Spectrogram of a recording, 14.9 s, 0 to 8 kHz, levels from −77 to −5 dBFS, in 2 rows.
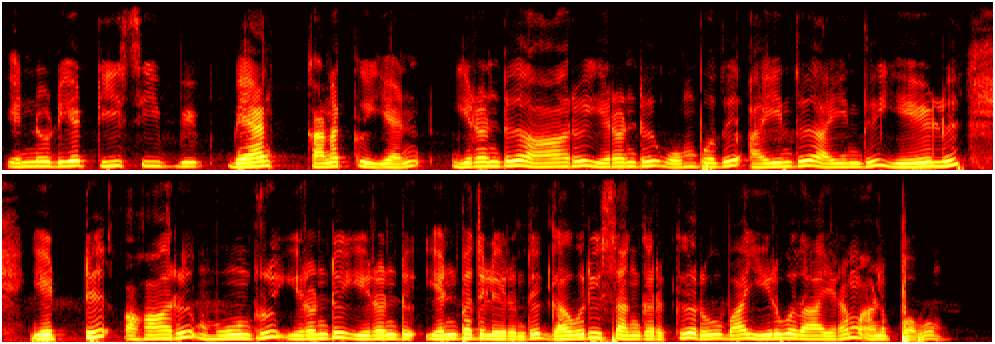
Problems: none marked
